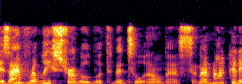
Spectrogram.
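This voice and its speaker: A woman is speaking. Her voice has vocal fry. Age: 30s. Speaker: podcast host. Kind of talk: personal testimony.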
